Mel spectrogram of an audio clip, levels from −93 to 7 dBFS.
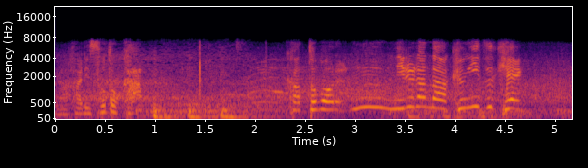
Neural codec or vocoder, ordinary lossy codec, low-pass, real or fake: none; Opus, 24 kbps; 7.2 kHz; real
